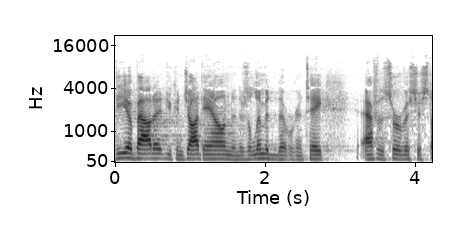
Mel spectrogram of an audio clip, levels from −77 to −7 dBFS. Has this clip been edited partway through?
yes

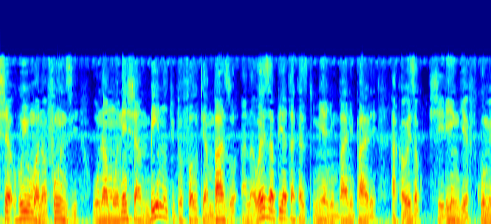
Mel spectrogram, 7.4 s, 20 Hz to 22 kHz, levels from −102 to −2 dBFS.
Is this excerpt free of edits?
no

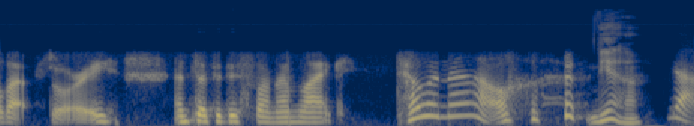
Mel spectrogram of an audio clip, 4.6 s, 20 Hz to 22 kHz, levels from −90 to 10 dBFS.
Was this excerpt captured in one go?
yes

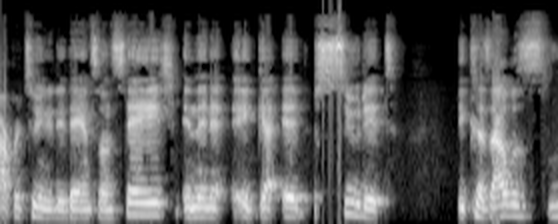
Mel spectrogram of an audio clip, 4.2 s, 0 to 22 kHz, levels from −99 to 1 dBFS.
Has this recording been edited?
yes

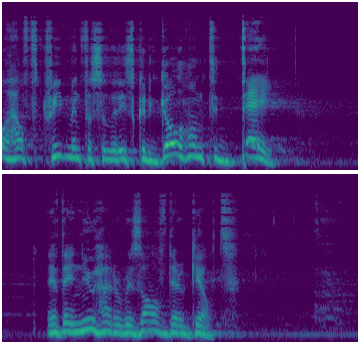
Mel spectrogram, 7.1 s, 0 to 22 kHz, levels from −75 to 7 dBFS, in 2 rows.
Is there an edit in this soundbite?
no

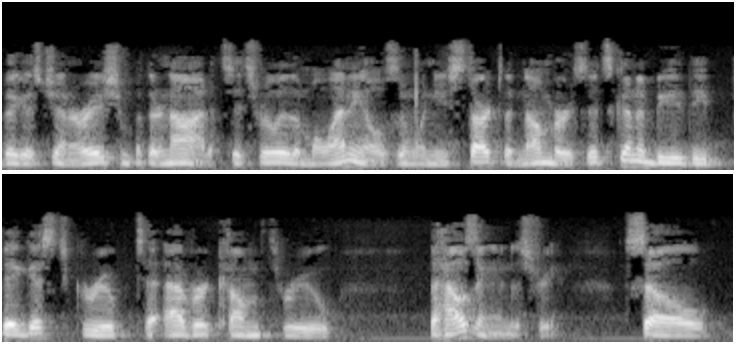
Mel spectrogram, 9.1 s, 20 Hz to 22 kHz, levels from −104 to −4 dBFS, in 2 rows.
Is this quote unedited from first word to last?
no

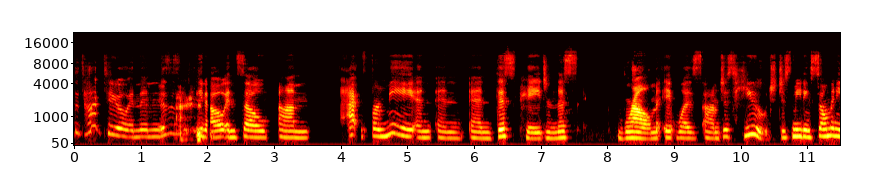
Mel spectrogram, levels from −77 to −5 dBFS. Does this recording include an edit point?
no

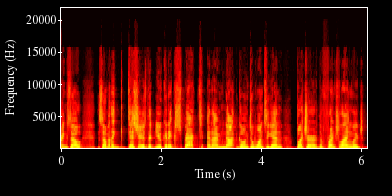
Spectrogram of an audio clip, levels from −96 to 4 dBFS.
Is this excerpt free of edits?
yes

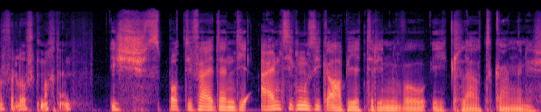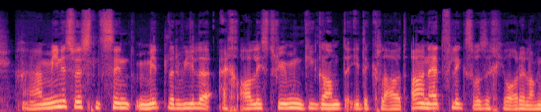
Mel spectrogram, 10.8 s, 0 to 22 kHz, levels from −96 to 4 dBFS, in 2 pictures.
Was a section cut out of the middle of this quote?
no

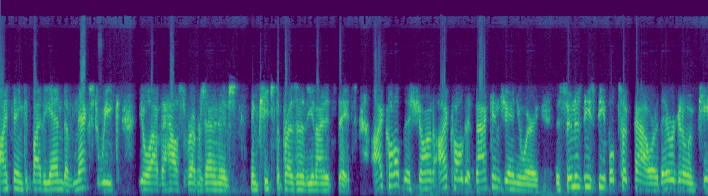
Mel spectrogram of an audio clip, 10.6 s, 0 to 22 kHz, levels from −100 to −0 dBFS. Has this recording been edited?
no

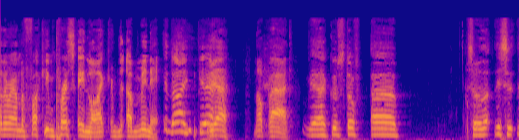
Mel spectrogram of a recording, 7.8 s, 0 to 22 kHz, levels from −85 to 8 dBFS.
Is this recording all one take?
no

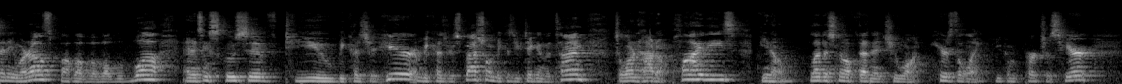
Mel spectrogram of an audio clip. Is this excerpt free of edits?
no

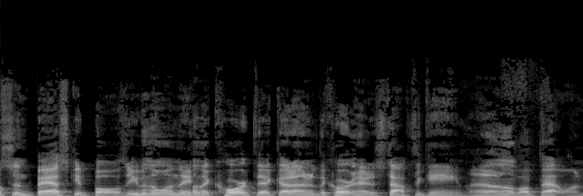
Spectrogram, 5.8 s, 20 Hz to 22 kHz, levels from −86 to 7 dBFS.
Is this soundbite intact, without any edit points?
no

